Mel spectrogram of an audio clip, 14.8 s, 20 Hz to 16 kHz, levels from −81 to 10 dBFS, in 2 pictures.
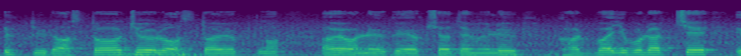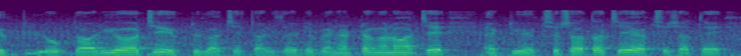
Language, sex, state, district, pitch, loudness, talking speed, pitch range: Bengali, male, West Bengal, North 24 Parganas, 125 Hz, -23 LUFS, 130 wpm, 115-135 Hz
